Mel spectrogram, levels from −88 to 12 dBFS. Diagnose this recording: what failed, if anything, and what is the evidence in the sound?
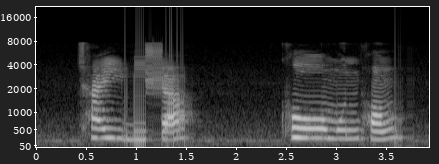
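The failure is Bluetooth stutter on the wireless link. From 0.90 to 1.57 s the speech breaks into a machine-gun buzz. About 0.41 s of sound is missing, scattered across that span, with the longest gap near 93 ms. The pattern points to roughly twenty-two dropped packets. A shorter burst follows at 3.60 to 3.79 s, losing about 0.11 s. Packets arrived late or not at all. The receiver replayed its last short slice until data returned. Speech then resumed further along.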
